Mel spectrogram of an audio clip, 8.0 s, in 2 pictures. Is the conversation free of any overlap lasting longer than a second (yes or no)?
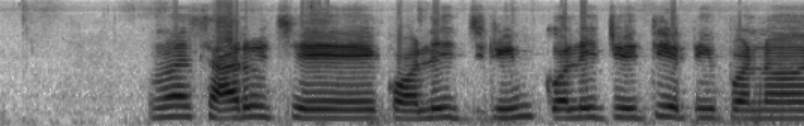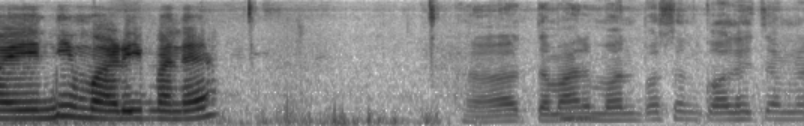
yes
